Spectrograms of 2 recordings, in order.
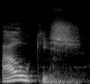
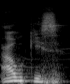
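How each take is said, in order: First: The word ends with an sh sound. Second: The word ends with an s sound. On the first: This is how it is said in Marca. "se dice aukish" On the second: This form is not used in Marca. "en Marca también no se dice aukis"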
